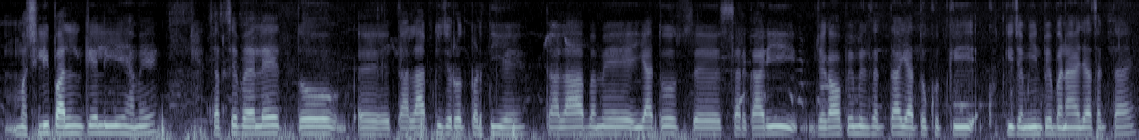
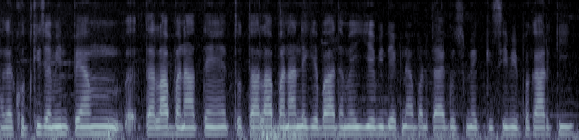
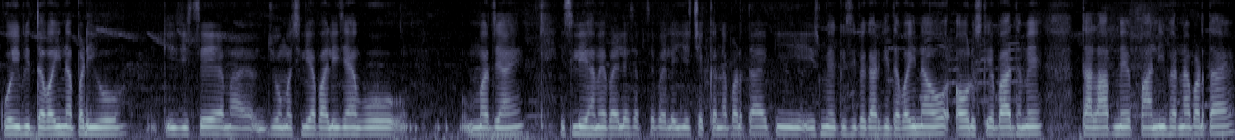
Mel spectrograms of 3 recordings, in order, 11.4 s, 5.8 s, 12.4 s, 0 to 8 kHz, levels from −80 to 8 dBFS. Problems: constant background noise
